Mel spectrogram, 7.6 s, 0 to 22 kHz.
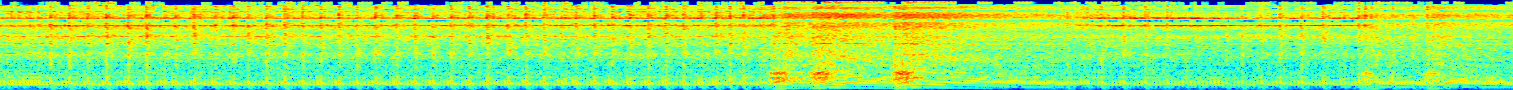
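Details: Stihl MS250 chainsaw on low fuel, started after refitting the bar and chain to check the clutch: a raspy, busy idle with brief blips and the clutch not grabbing. It runs clean and even.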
